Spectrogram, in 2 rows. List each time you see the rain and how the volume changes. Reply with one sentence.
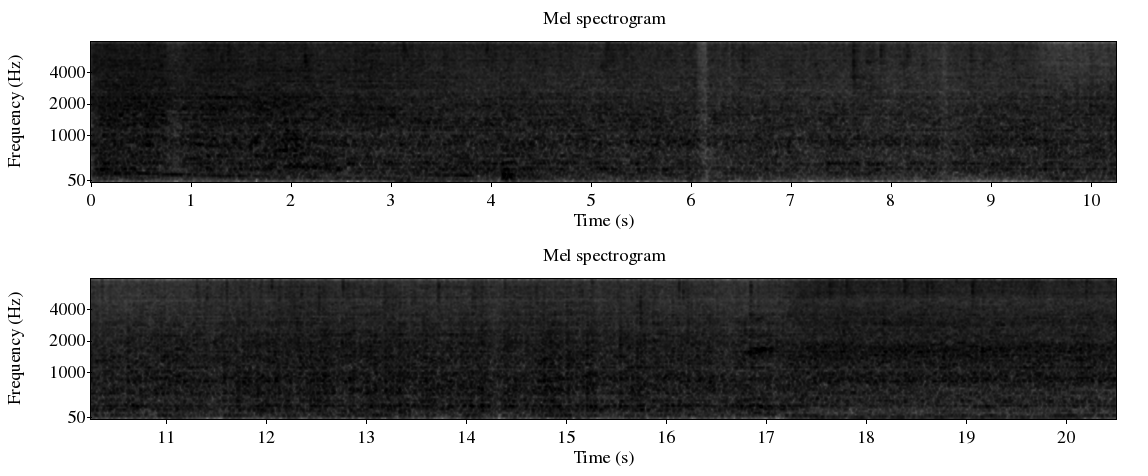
You can hear the rain from 0.0 to 20.4 s, at a steady volume.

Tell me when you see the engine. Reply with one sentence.
The engine can be heard from 0.0 to 3.8 s.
